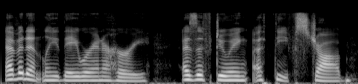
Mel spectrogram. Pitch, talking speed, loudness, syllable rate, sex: 185 Hz, 200 wpm, -17 LUFS, 5.4 syllables/s, female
